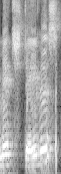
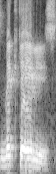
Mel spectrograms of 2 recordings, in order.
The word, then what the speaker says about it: Mick Davies: wrong when people like they call him Mitch Davis and it's Mick Davies but people have said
